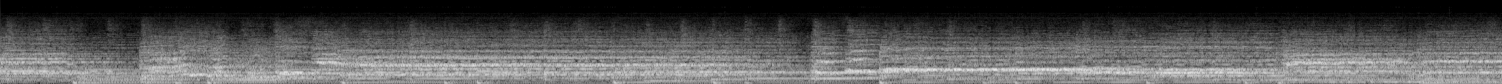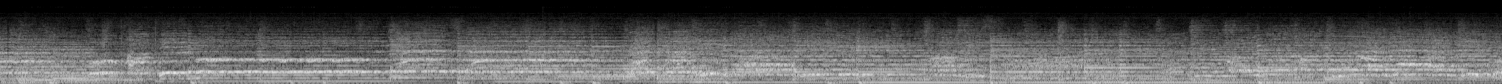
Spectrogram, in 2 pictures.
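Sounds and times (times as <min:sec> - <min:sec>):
mixed choir singing a hymn: 0:00.0 - 0:30.0
steady bass accompaniment: 0:00.0 - 0:30.0.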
